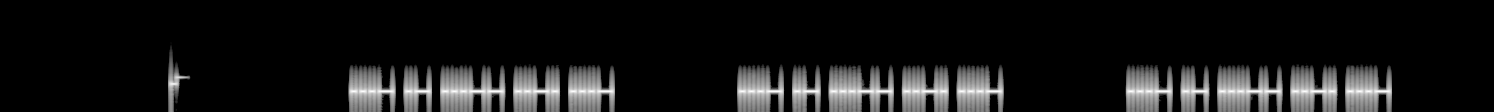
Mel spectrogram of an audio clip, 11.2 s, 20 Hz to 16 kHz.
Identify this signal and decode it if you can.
Morse code, heard as a keyed tone, about 34 wpm, 700 Hz. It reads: VA3FV VA3FV VA3FV
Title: Call Signs Repeated 2x - 35wpm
